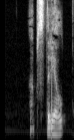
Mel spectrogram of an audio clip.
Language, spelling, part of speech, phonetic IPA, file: Russian, обстрел, noun, [ɐpˈstrʲeɫ], Ru-обстрел.ogg
- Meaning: firing, fire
